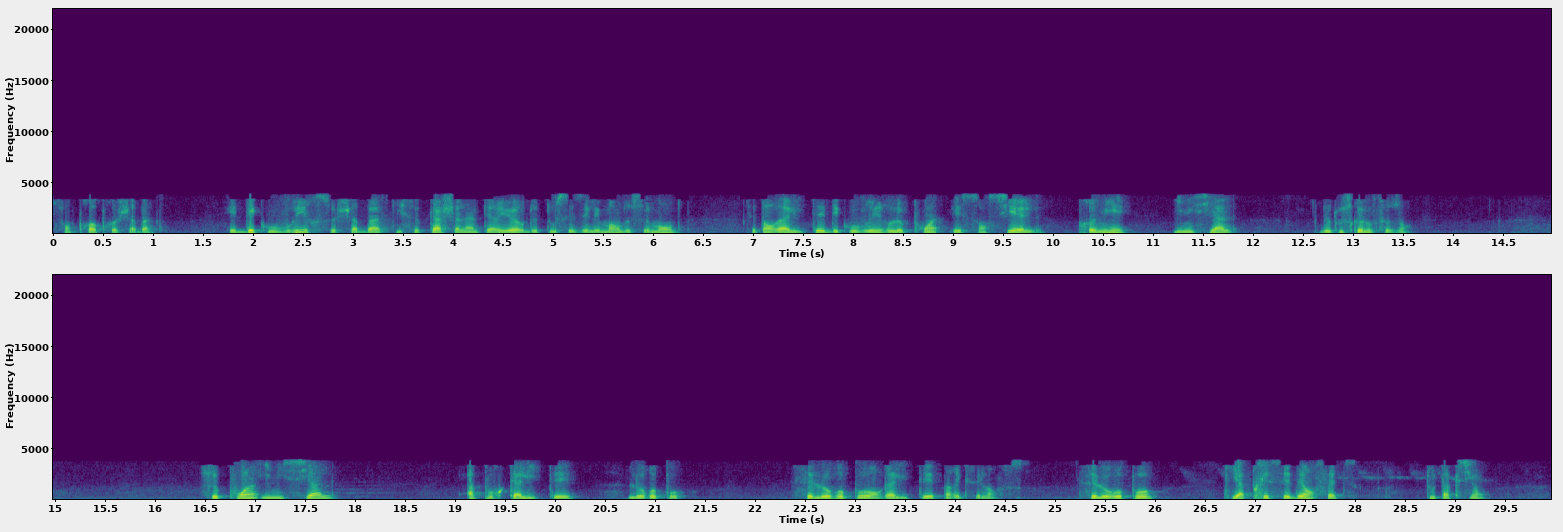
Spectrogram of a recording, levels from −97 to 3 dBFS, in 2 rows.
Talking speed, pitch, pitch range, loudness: 120 wpm, 115 Hz, 100-135 Hz, -19 LUFS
